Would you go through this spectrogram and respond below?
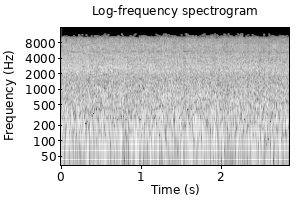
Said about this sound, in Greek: ανέβαζαν οι κάτοικοι της Βόρειας Ελλάδας τα βίντεο με την έντονη χαλαζόπτωση, τις καταιγίδες και τους κεραυνούς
